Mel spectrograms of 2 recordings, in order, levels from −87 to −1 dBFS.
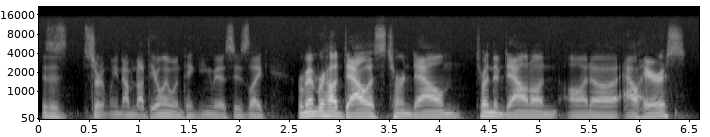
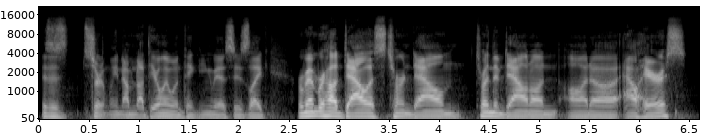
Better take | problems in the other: second | hiss; faint; throughout; 25 dB below the speech

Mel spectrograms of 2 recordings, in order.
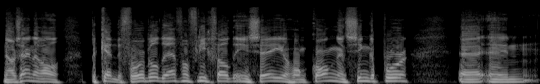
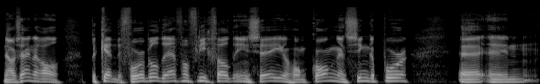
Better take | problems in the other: second | distortion; slight; 7% of the sound clipped

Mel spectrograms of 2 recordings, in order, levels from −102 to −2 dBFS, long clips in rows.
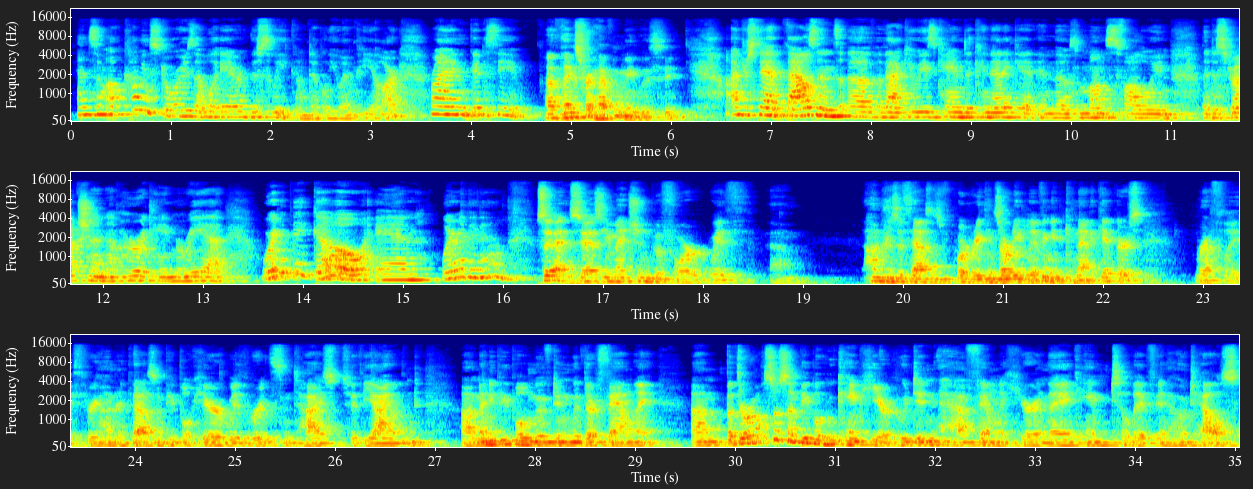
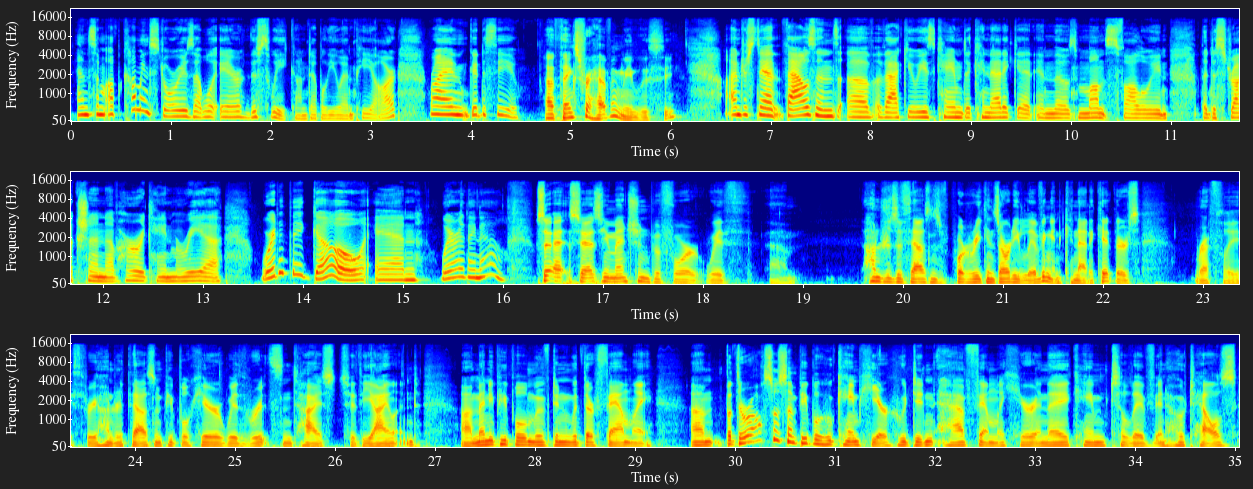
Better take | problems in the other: second | off-mic speech; far // room echo; slight; dies away in 0.5 s

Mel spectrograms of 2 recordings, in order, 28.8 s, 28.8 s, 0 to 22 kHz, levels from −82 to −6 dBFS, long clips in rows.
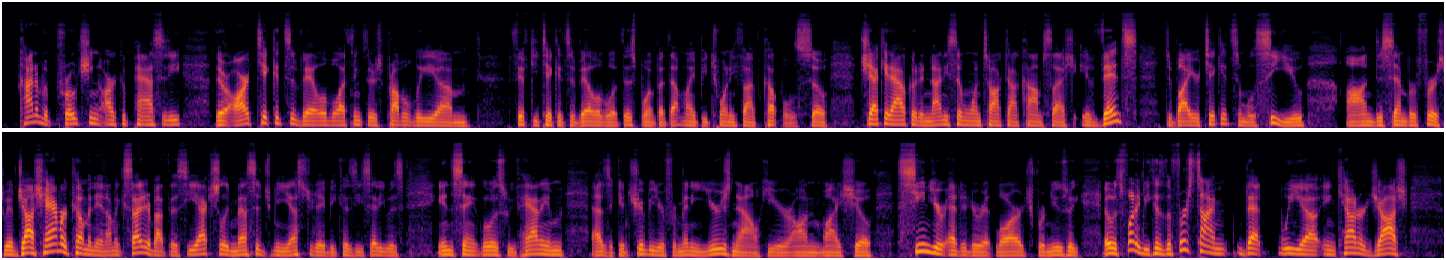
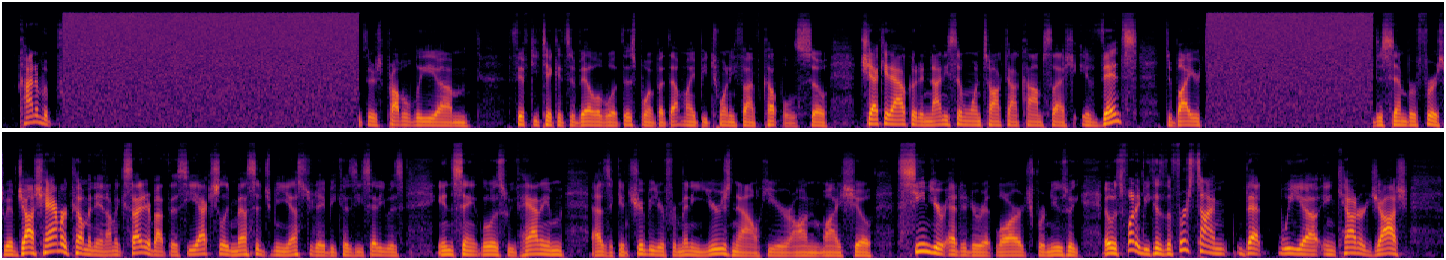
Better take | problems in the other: first | audio cutting out; filled with static; at 0.5 s for 3 s and at 12 s for 1.5 s

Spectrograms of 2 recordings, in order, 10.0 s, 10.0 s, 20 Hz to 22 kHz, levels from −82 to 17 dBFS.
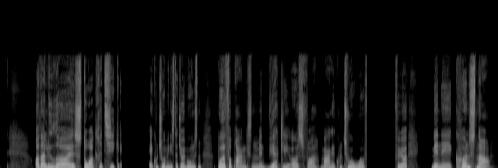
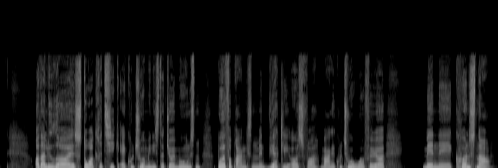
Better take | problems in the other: second | audio freezing; at 2.5 s for 0.5 s and at 7.5 s for 0.5 s

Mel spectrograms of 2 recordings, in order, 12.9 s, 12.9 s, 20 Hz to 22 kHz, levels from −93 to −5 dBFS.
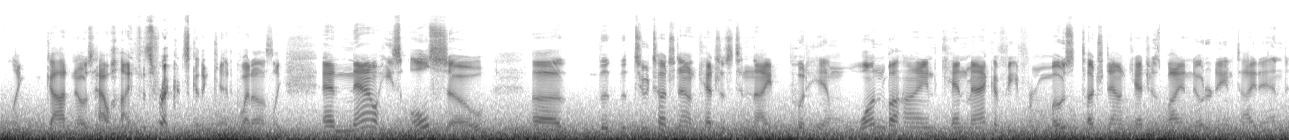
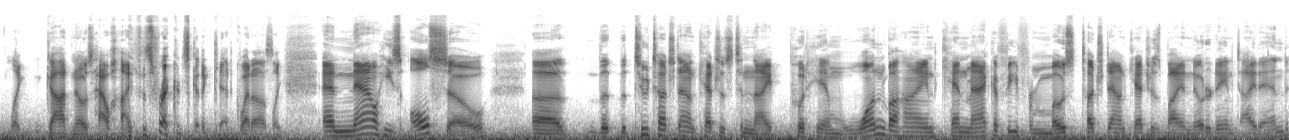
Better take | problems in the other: second | low rumble; loud; throughout; 1 dB below the speech; faint in the second

